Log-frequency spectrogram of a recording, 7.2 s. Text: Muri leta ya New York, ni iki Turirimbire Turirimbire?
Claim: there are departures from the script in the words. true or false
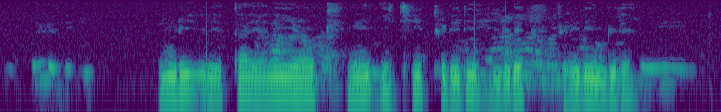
false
